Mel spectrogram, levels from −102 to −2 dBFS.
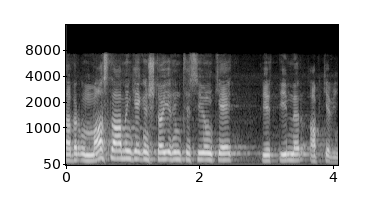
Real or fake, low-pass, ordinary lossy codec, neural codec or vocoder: real; 7.2 kHz; AAC, 64 kbps; none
